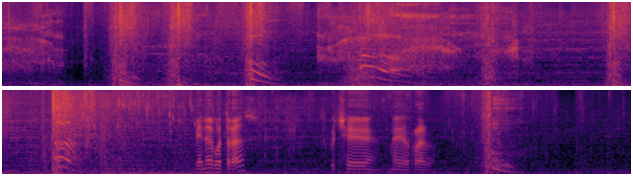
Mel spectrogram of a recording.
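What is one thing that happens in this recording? A monstrous creature shrieks and growls close by.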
